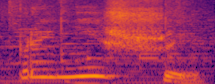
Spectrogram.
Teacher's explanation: Ш поглинув си і став подовженим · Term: поглинання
